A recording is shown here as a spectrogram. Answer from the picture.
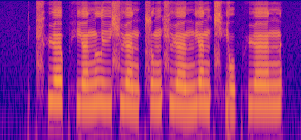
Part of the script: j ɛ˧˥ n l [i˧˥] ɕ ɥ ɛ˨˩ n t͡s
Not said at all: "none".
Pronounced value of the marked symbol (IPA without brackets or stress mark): i˧˥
